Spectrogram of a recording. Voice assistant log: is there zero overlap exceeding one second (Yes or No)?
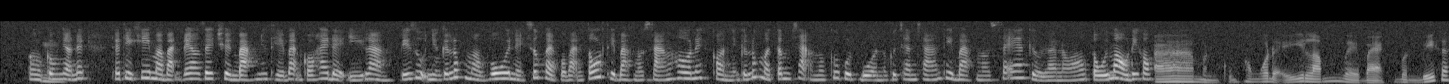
Yes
